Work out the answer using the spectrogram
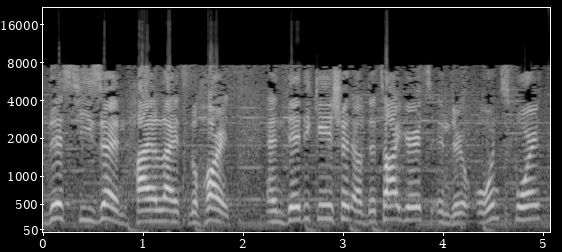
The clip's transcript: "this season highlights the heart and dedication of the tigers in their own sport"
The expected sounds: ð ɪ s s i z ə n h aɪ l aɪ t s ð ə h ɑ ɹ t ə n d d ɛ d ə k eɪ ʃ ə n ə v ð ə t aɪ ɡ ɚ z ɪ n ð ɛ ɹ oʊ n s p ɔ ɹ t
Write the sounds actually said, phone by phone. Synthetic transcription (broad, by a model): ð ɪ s s i z ə n h aɪ l aɪ t s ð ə h ɑ ɹ t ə n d d ɛ d ə k eɪ ʃ ə n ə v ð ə t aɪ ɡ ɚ s ɪ n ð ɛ ɹ oʊ n s p ɔ ɹ t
